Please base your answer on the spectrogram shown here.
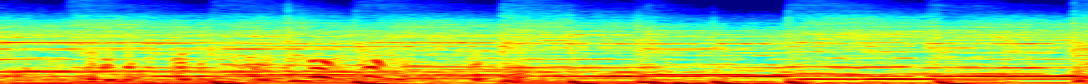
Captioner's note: laughing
